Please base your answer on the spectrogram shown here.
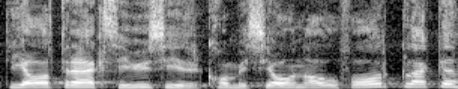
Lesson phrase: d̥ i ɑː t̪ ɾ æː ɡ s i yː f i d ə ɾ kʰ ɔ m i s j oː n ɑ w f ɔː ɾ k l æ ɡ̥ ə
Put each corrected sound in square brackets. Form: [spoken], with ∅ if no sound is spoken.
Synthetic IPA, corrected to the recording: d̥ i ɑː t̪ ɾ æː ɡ s i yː [s] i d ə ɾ kʰ ɔ m i s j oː n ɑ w f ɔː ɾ k l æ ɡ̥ ə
